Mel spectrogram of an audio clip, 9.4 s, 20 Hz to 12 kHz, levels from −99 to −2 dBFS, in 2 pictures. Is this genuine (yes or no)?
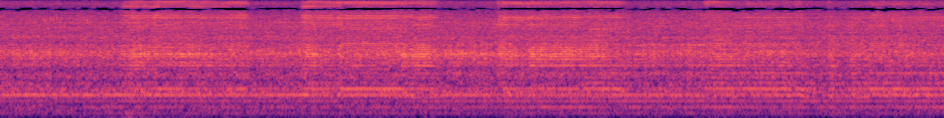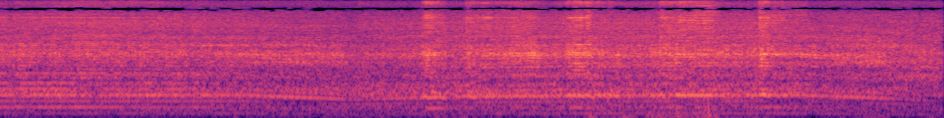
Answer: yes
